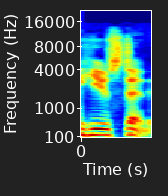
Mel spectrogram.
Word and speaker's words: Houston: We also have a street in New York called Houston. It's spelled Houston. Yes. But you do not say Houston. It's Houston.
